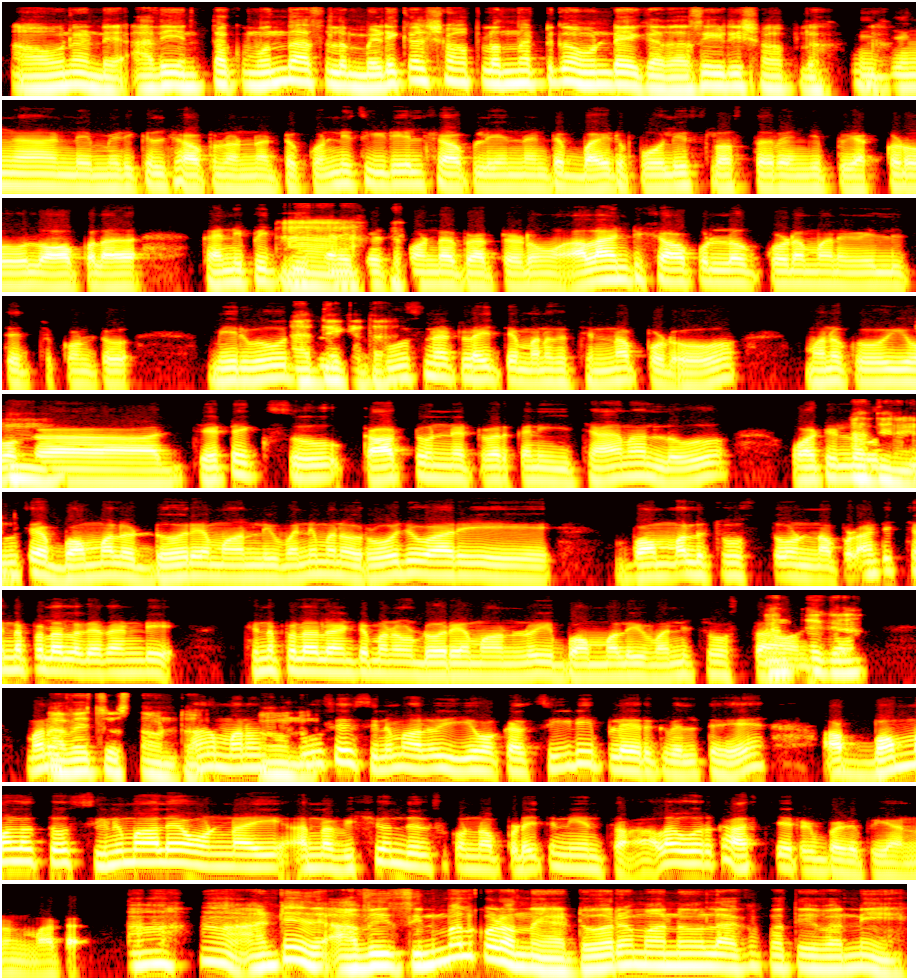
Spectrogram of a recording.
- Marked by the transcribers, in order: in English: "మెడికల్"; in English: "సీడీ"; chuckle; in English: "మెడికల్"; chuckle; in English: "సీడీ"; tapping
- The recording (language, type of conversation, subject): Telugu, podcast, వీడియో రెంటల్ షాపుల జ్ఞాపకాలు షేర్ చేయగలరా?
